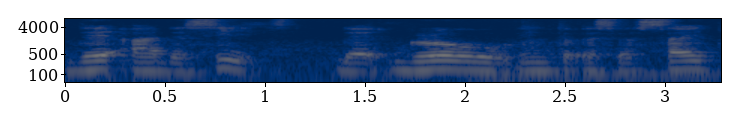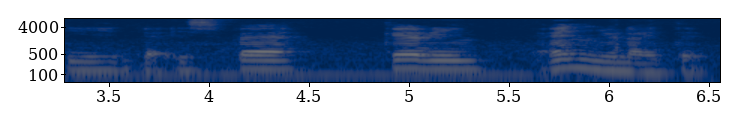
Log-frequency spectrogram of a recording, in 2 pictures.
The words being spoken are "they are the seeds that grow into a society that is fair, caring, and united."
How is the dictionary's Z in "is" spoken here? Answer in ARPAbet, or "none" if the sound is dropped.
S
